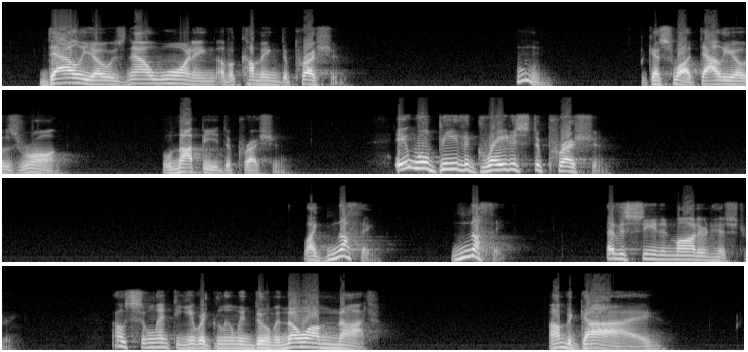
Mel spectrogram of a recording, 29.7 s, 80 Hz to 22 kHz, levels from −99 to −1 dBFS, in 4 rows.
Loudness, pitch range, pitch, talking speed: -16 LUFS, 130-185 Hz, 150 Hz, 100 wpm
